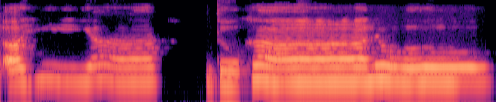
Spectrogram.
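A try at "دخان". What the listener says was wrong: আচ্ছা এখানে দেখেন, এই যে এখানে এইটাকে আপনি উ বলতেছেন, এটা কি আসলে? আমি আমি জিজ্ঞেস করলাম যে এই জিনিসটা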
